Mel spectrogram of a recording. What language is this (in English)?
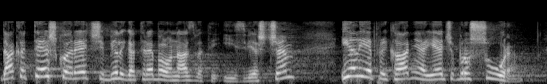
Croatian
